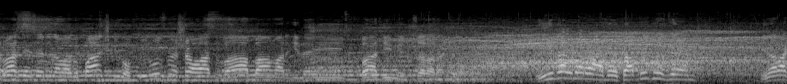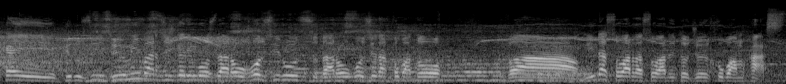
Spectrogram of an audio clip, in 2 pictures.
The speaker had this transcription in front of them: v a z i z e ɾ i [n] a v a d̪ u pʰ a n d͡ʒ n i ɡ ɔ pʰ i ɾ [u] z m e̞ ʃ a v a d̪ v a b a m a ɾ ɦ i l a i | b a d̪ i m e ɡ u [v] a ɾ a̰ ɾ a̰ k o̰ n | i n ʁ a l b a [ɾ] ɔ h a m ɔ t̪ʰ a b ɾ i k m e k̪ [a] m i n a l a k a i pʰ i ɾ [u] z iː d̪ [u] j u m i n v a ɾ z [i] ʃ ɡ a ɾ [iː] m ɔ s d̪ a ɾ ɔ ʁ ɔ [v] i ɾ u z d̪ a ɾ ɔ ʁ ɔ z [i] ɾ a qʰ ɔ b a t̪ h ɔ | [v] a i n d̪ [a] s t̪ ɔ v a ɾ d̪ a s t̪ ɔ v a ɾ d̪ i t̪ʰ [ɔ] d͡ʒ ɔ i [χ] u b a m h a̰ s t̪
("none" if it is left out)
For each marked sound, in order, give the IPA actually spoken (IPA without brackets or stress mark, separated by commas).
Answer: n, u, z, ɾ, e, u, u, i, i, z, i, v, a, ɔ, χ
